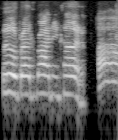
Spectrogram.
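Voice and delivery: high, put-on wolf voice; wolf calling lunch. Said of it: "So he's gonna be like".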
